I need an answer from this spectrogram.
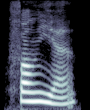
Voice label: "方言", Chinese; fāng yán

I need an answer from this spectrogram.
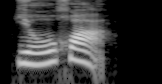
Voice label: "油画", Chinese

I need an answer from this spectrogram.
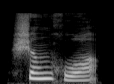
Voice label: "生活", Chinese

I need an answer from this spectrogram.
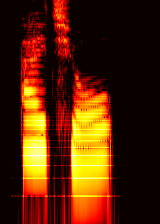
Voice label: "哀求", Chinese

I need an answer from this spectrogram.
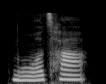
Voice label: "摩擦", Chinese

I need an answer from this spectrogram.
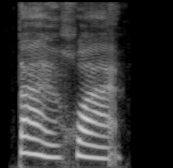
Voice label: "败坏", Chinese

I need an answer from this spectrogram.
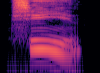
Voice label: "吸引", Chinese

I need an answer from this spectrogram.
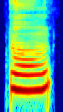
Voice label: "浓", Chinese

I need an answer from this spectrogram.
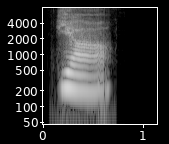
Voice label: "哑", Chinese

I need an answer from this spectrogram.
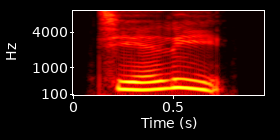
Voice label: "竭力", Chinese

